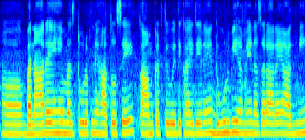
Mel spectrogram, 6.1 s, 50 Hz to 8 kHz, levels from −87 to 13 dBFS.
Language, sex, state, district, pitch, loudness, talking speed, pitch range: Hindi, female, Madhya Pradesh, Bhopal, 210 Hz, -18 LUFS, 225 wpm, 205-220 Hz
